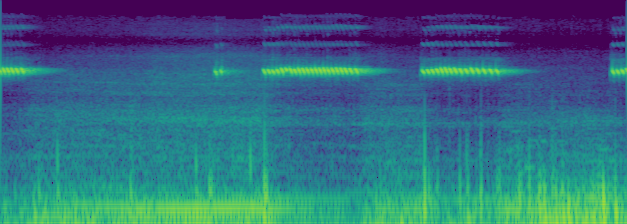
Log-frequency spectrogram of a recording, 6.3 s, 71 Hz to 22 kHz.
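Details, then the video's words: Loud little cricket producing a shrill, high, finely pulsed trill in bursts of about 1.5 seconds with uneven pauses, while low traffic-like rumble fills the background between bursts. "Suara jangkrik"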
